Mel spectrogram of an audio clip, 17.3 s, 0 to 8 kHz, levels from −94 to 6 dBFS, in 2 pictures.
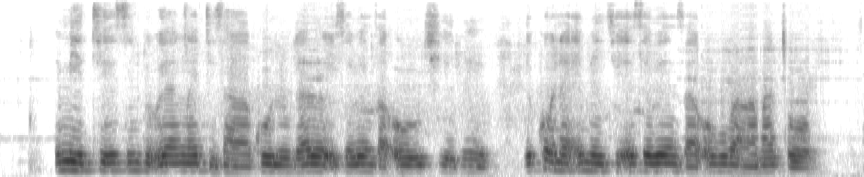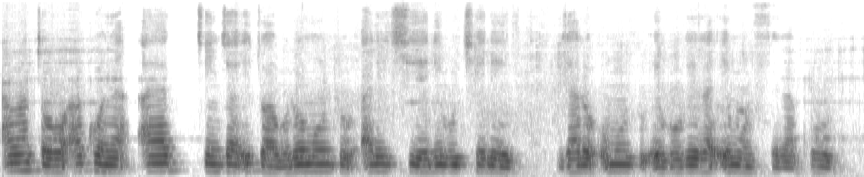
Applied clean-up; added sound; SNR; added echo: neural separator model SepFormer DNS4.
